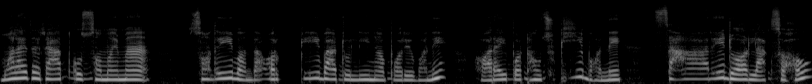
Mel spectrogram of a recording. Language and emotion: Nepali, fearful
